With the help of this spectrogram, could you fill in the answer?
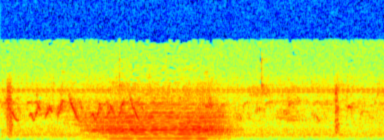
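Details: A cow gives a single drawn-out moo lasting over a second, low and harmonic-rich with a slight rise and fall, while high chirping birds sound before it and a short clatter follows.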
